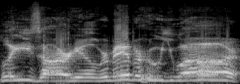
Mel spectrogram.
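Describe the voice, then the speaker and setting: In a raspy, put-on character voice, a man speaks at a fairly slow pace and high pitch. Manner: sad, tearful.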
